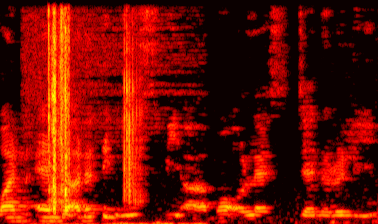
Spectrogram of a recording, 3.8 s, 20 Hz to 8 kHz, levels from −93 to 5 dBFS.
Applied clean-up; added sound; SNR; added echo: classical method Wiener filter.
